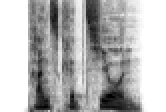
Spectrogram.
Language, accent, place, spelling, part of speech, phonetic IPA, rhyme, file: German, Germany, Berlin, Transkription, noun, [tʁanskʁɪpˈt͡si̯oːn], -oːn, De-Transkription.ogg
- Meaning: transcription, transliteration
